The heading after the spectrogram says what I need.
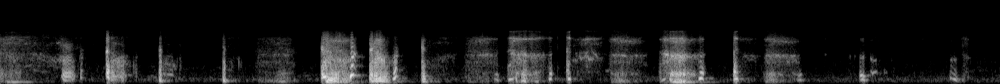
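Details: An adult coughs over and over in a small room, about fifteen harsh bursts with brief pauses between them. A cough that won't stop: persistent coughing fit.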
